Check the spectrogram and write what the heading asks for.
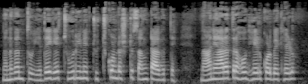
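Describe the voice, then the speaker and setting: A quarrelsome old mother-in-law from a cartoon serial, voiced by a woman, who scolds and complains in a high voice at a rapid clip. Her lines come in heavy sighs and self-pitying grumbles. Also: fairly even intonation, darkish tone, natural voice. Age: older. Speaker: cartoon voice actor.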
